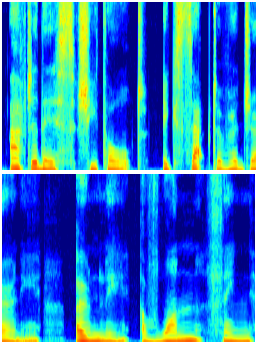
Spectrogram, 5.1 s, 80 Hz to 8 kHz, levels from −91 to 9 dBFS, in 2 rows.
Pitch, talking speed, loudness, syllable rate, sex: 190 Hz, 140 wpm, -19 LUFS, 3.3 syllables/s, female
